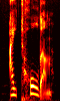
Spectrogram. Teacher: If I want to say, I told him, I usually drop the H. I push the words together so it sounds like I told him.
